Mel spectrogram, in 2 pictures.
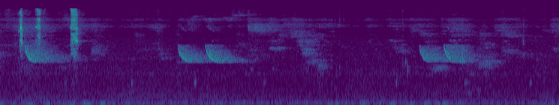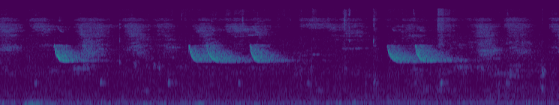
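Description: A bird calling with a repeated falling note, in twos and threes every few seconds, over fainter high chirps.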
